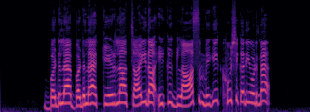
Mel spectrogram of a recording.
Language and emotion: Dogri, happy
